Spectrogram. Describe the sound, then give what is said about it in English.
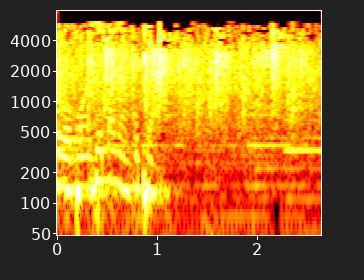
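An audience claps their hands for God together in a dense, steady wash of hand claps, with voices and shouts mixed in beneath and around the clapping throughout. “Clap your two hands for God.”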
